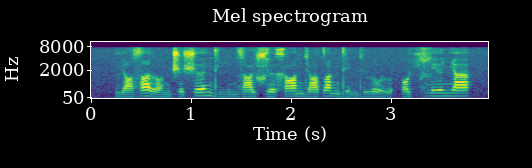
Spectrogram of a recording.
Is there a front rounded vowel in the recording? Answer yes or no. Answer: no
